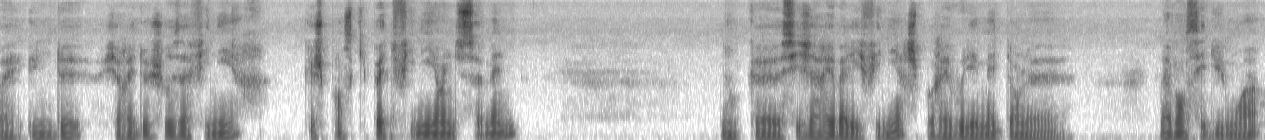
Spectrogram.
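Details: Woman whose vocal cords were damaged by a serious health problem; voice deeper than before, at times little voice, unable to speak loudly; low-pitched voice; dysphonia from vocal fold damage.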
